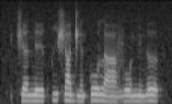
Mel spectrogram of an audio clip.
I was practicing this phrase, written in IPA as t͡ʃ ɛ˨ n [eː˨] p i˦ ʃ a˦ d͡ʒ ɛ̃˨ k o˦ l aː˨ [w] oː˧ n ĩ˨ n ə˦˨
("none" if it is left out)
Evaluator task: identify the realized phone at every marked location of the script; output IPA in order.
eː˨, v

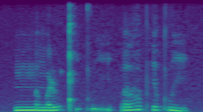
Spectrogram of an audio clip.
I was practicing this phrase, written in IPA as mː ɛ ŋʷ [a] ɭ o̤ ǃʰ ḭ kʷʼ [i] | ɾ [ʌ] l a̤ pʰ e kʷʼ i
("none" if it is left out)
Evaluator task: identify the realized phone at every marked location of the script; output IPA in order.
a, ḭ, ʌ

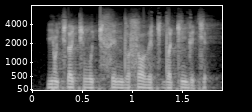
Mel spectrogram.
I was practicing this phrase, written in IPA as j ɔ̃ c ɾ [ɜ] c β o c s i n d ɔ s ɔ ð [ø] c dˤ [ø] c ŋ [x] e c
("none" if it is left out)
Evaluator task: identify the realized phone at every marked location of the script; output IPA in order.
ɜ, e, ø, ɡ

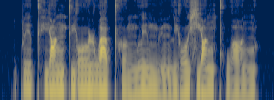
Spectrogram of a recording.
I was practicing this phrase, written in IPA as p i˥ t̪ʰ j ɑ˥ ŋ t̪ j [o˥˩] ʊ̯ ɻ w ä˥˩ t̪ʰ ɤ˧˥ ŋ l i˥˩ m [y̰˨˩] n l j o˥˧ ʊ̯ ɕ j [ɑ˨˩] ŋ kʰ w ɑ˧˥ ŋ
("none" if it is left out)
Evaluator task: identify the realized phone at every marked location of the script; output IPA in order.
o˥, y̰˨˩, ɑ˥˩

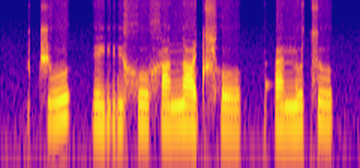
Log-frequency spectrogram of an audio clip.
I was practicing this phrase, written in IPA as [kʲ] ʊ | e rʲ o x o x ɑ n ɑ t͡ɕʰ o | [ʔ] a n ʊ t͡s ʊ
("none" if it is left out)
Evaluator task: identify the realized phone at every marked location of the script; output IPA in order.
t͡ʃ, ʔ

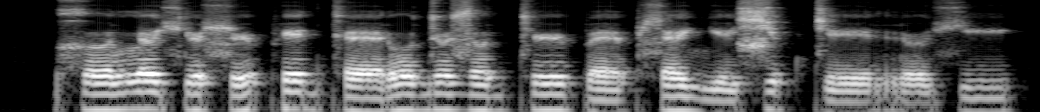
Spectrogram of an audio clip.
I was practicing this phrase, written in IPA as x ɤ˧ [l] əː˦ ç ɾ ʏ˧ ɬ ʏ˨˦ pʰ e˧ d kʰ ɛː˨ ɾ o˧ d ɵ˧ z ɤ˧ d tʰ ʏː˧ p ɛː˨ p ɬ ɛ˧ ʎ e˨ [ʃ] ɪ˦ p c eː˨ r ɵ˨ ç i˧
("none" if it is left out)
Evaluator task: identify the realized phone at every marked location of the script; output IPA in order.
lː, ɕ

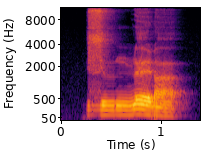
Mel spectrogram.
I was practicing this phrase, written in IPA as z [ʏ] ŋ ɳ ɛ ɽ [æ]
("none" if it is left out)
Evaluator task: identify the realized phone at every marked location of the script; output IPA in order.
ɨ, a

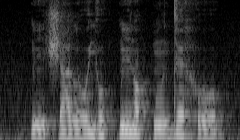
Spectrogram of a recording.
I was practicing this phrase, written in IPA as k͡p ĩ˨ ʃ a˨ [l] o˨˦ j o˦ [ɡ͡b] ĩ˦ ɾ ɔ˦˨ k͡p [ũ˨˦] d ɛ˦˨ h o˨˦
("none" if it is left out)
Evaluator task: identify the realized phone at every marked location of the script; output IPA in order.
l, k͡p, ũ˨˦

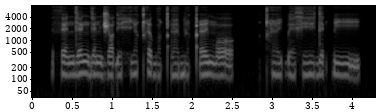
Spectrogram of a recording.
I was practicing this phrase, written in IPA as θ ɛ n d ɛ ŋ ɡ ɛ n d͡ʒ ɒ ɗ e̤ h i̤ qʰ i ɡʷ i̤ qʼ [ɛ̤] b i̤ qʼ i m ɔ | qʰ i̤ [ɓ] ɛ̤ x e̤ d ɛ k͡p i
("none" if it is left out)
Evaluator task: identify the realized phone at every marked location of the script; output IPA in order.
e̤, ɓ

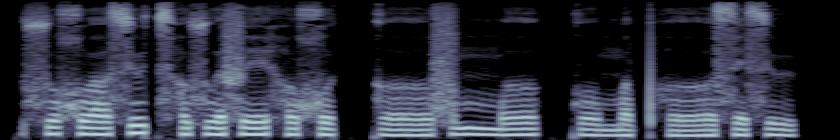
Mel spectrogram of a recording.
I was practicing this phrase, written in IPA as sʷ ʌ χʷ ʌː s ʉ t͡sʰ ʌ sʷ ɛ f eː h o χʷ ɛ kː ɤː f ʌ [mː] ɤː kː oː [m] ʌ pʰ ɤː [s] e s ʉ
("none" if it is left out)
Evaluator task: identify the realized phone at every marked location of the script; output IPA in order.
mː, m, s

